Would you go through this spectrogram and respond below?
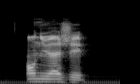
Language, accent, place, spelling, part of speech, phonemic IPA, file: French, France, Lyon, ennuager, verb, /ɑ̃.nɥa.ʒe/, LL-Q150 (fra)-ennuager.wav
- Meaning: to cloud over (become cloudy)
